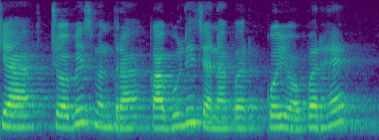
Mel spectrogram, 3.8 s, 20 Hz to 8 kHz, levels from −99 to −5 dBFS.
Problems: echo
